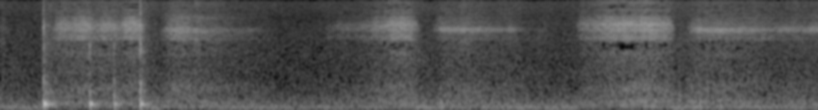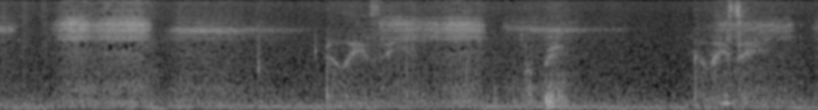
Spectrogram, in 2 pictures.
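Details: Great Dane mix puppy deep asleep and sawing logs, giving breathy, hissing snores roughly every two seconds over a faint low rumble, recorded indoors.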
